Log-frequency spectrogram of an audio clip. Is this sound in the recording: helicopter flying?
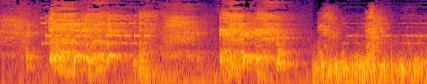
no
